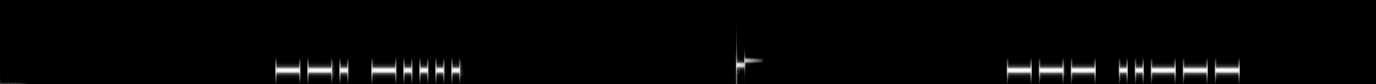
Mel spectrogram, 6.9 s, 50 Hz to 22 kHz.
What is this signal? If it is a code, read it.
Morse code, heard as a keyed tone, about 30 wpm, 700 Hz. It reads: G6 O2
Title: Single-Letter Single-Number 30wpm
